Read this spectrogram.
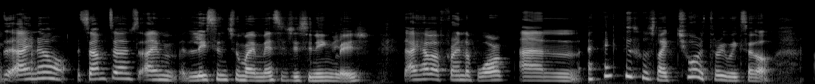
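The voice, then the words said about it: Noticeable foreign accent in English. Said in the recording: “your accent was quite palpable. I mean, I have no problem understanding you, but you definitely have an accent.”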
